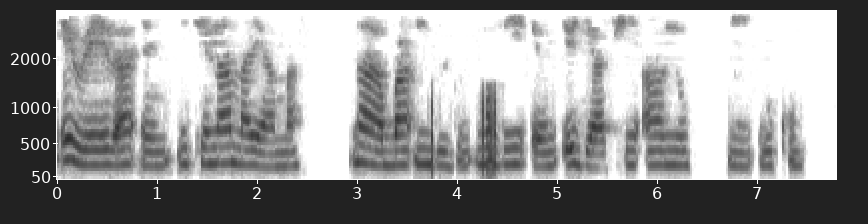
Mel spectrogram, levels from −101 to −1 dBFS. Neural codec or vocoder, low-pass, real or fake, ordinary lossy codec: none; 3.6 kHz; real; MP3, 24 kbps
